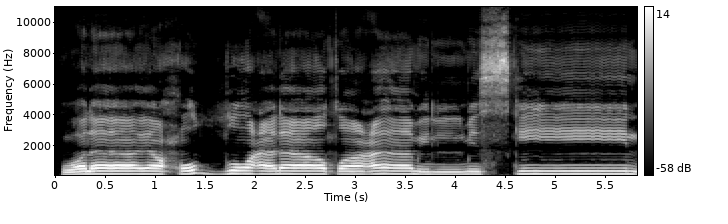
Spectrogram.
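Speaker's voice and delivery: slow melodic tajweed chant; Quran recitation. Shown as a demonstration. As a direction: recite the verse with care.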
